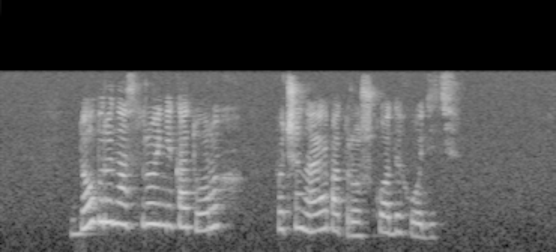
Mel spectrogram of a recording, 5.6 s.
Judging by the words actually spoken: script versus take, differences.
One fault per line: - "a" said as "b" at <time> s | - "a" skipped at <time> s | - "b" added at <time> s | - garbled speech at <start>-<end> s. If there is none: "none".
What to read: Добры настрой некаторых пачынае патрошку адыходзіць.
none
